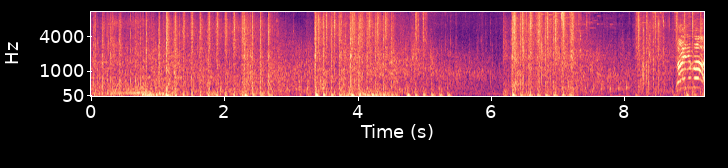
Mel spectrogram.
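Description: Loud bursts of machine gunfire in the military shooter Battlefield 3, rapid rattling volleys that stop and restart several times, close and dominant, with no talking.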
